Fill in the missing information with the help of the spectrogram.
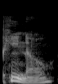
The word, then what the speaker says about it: Pino: But then I learned that Pino, pronounced Pino, was still alive some 6 decades later, and back in Italy after nearly 30 years in Beverly Hills and Mammoth Lakes, California.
